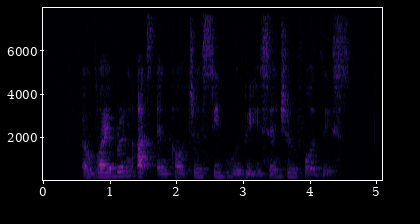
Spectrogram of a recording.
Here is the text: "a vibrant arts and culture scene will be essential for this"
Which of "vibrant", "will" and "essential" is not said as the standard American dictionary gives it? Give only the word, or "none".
vibrant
